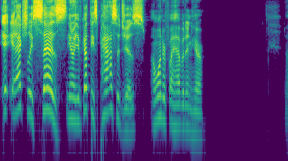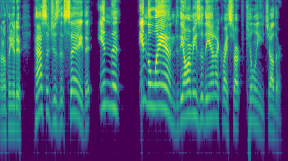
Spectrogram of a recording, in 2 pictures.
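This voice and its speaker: A man leads a congregation through a conversational teaching talk, informal and fond of joking asides, often restarting his sentences. His voice is bright and notably crisp, sitting a little high for a man. The sound is dry, with almost no room reflection. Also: very animated, a little fast, no room sound. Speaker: guest Bible teacher.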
